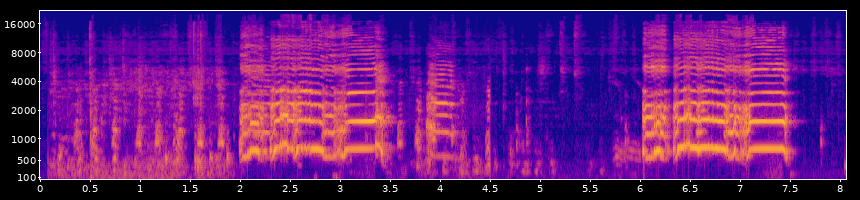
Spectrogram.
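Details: Two long, strident crows from a Kadaknath rooster, the first preceded by busy clucking and chatter, the second after a quiet pause.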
